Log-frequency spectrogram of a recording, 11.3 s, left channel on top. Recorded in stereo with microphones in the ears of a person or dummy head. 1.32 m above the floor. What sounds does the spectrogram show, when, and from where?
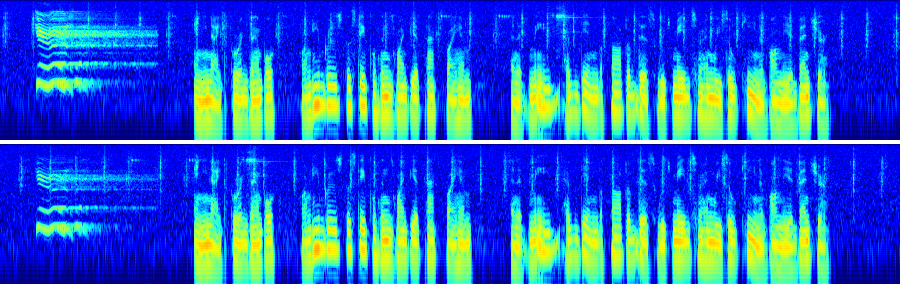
0.5 s singing: 60° left (ahead or behind)
2.4 s a man speaking: 5° right (ahead or behind)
